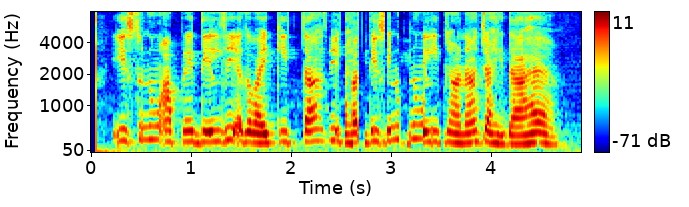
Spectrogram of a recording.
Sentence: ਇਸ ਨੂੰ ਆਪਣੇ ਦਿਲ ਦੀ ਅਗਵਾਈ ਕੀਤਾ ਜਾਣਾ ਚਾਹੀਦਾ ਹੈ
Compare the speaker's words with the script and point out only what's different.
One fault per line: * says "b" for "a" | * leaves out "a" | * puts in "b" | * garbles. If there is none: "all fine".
* garbles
